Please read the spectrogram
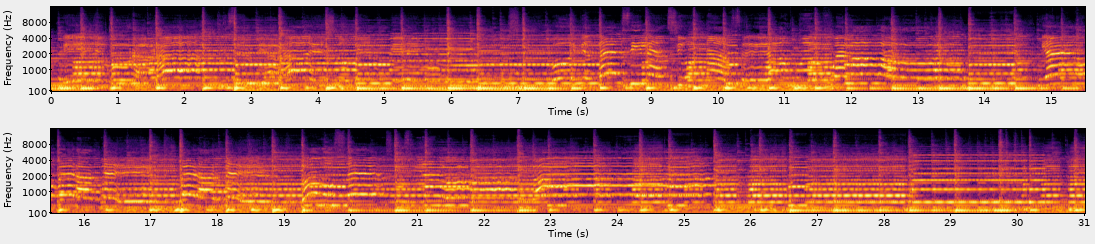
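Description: A piano accordion and an acoustic guitar play a slow song while a woman sings in Spanish over them. Her singing drops out after about twenty seconds, leaving the accordion's held chords and the strummed guitar.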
